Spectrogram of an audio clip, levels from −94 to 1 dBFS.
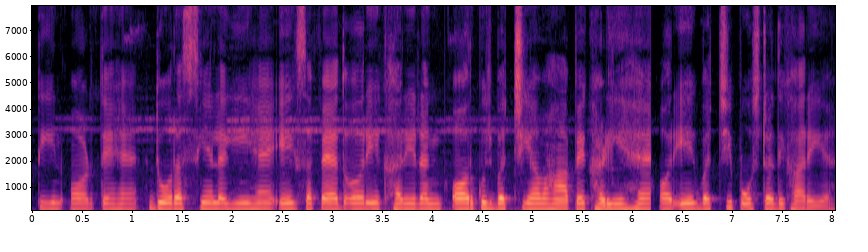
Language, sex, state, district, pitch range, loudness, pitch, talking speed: Hindi, female, Maharashtra, Dhule, 185-200 Hz, -28 LUFS, 190 Hz, 200 wpm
